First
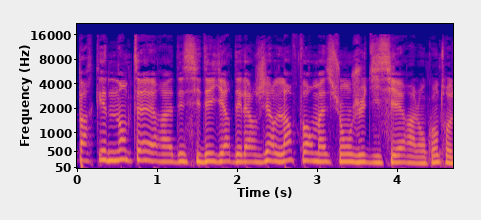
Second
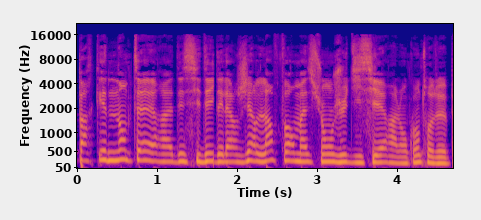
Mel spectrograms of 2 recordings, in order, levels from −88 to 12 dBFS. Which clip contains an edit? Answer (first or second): second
